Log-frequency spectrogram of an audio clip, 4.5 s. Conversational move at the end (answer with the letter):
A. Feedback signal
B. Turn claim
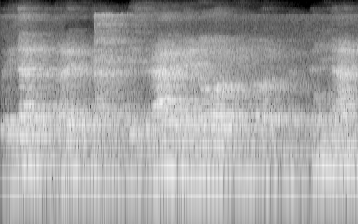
A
